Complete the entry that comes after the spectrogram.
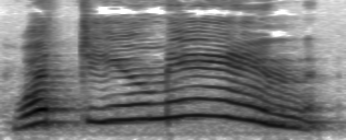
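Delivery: high, slow puzzled voice; puzzled question. Acted. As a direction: ask in honest confusion. Newcomer questions Honey.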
